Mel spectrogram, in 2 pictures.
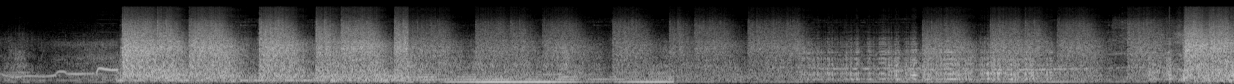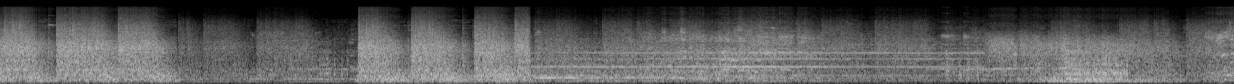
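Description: Repeated bursts of machine-gun fire from a PT boat's deck guns shooting at a target plane, a television sound effect laid over the music score. The firing comes in several bursts, then gives way to held music notes in the last few seconds.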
